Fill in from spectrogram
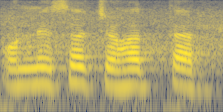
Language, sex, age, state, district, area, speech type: Urdu, female, 45-60, Uttar Pradesh, Shahjahanpur, urban, spontaneous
